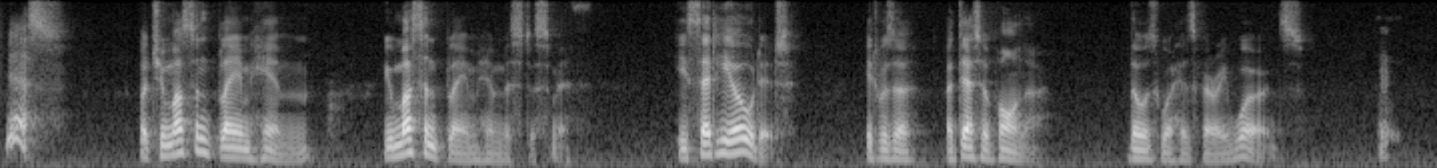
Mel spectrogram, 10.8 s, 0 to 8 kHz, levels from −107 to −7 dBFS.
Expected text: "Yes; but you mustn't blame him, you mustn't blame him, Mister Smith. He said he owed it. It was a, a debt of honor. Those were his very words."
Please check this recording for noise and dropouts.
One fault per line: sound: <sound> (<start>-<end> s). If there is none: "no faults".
sound: sniff (10.3-10.5 s)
